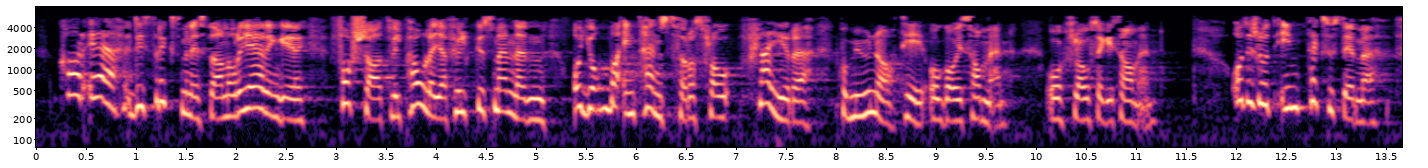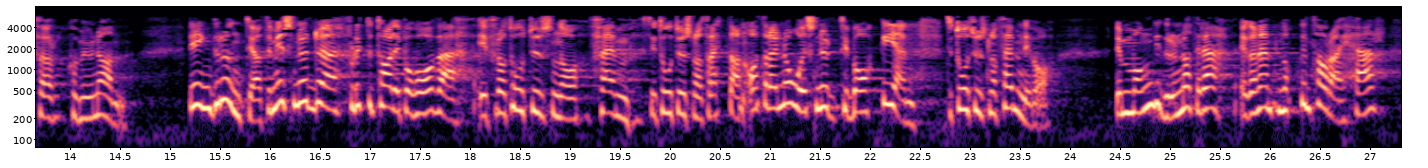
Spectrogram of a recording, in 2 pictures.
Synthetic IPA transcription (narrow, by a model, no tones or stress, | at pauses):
kʰɑːɾɛd̪ɪst̪ɾɪk̚t̪smɪnɪst̪əɾnɔɾɛjeːɾɪŋə | fɔʂɑt̪ːʋɪlpʰɑʊlæɪɑfʏlkəsmɛnːən | ɔjɔbːɑʔɪnt̪ʰɛnst̪fɔɾɔoʊflæɪɾəkʰʊmʉːnəɾt̪ʰɪlɔɡoːɪsɑmːə̰n | ʔɔʂloʊsɛɡɪsɑːmə̰n | ʔɔt̪ʰɪlʂlʉt̪ːɪnt̪ʰɛk̚tsʏst̪eːməfɔɾkʰʊmʉːnɑn̩ | d̪̥ɛæɾɪn̩ɡɾʉnːt̪ʰɪlɑt̪mɪsnʉd̪əflʏt̪ːət̪ʰɑːləpɔhoːʋəɪfɾot̪ʰuːt̪ʰʉːsn̩ɔfɛmt̪ʰɪlt̪ʰuːt̪ʉːsn̩ɔt̪ʰɾɛt̪ːənʔɔ̰ɑt̪d̪æɪnuːɛsnʉd̪̚t̪ʰɪlbɑːkəɪjɛnːt̪ʰɪlt̪ʰuːt̪ʰʉːsn̩ɔfɛmnɪʋo̰ː | d̪̥ɛæɾmɑŋːəɡɾʉnːətʰɪld̪ɛɛ̰ɡɑɾnɛmt̪nɔkːənt̪ʰɑʊɾæɪhæːɾ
